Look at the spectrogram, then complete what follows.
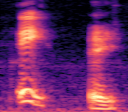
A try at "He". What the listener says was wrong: There's an H in that word. There's only 2 fucking letters. You should pronounce both of them. Yeah, but it's 2 fucking letters. He.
